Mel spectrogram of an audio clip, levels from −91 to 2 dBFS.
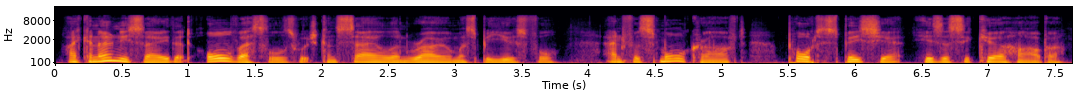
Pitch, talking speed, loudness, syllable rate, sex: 120 Hz, 195 wpm, -17 LUFS, 5.2 syllables/s, male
